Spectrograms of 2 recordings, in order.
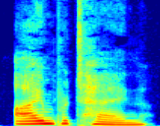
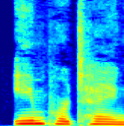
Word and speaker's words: important: Most English learners pronounce it as important with stress on the last syllable, but natives say important with the stress in the middle.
